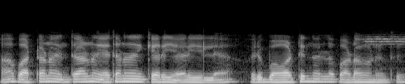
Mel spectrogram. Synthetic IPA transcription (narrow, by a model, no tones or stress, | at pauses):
aːpɐʈːɐɳɐme̞nd̪aːɳɨe̞ːðɐːɳɐnenɐkʲːɐrijɐrijilːɐo̞ɾuboːʈːinːɐlːɐpɐɽɐʋɐɳenðɨ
